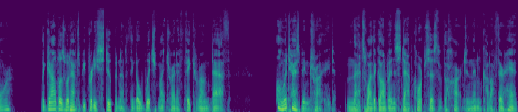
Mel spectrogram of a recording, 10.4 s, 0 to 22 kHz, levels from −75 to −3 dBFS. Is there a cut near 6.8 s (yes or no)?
yes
